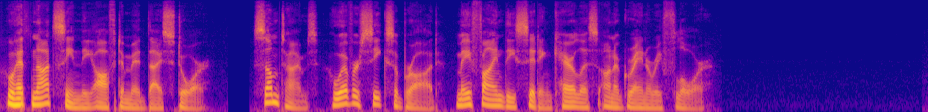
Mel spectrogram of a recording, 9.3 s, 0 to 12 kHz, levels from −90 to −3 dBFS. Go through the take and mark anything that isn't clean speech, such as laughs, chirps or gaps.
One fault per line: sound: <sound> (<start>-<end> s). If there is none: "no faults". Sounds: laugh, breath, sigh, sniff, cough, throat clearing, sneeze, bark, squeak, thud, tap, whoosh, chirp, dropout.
no faults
